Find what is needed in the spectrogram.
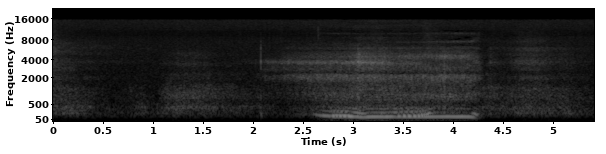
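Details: Snoring from a sleeper, a second recording of the same snorer.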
